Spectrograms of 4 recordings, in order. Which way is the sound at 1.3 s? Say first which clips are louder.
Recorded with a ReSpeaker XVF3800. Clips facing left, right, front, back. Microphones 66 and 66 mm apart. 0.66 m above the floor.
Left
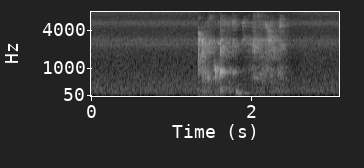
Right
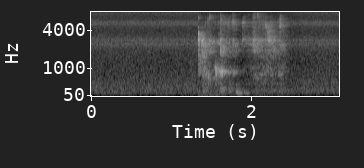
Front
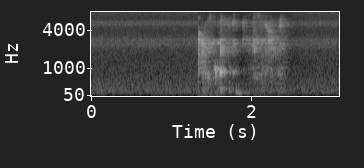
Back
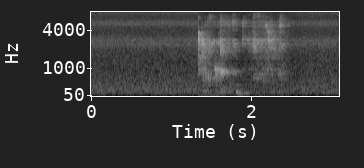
Left 2 dB, front 3 dB; 45° left.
